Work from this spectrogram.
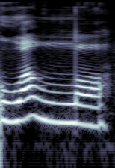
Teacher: Bukan wawuloh, tapi wallah. Wallah, diangkat pangkal lidah atau lidah bagian belakang itu diangkat, dikeraskan sehingga menghasilkan bunyi yang tafkhim atau bunyi yang tebal.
